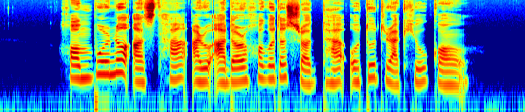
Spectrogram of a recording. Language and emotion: Assamese, neutral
